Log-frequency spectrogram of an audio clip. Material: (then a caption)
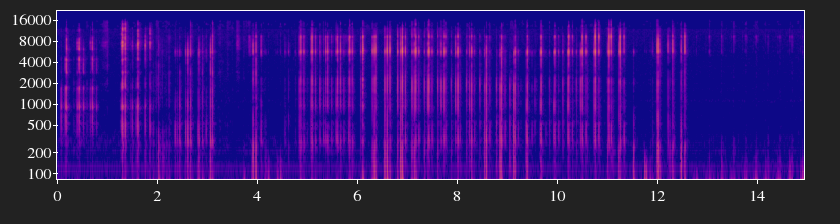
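Glass. Long nails tap and scratch a red glass candle jar with a floral label, full of wax, working over both the glass and the label. Quick, irregular taps come in dense bursts, with bright clicking edges over dull low thuds and short scratchy rasps. Each tap dies away almost instantly, with no ring.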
